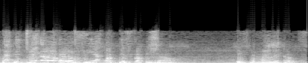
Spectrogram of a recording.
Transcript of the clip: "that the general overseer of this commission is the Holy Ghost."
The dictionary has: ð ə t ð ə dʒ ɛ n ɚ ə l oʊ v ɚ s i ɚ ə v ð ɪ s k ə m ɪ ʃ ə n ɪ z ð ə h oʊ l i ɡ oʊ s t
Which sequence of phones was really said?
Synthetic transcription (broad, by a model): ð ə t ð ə dʒ ɛ n ɚ ə l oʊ ɚ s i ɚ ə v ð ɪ s k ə m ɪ ʃ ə n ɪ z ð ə h oʊ l i ɡ oʊ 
